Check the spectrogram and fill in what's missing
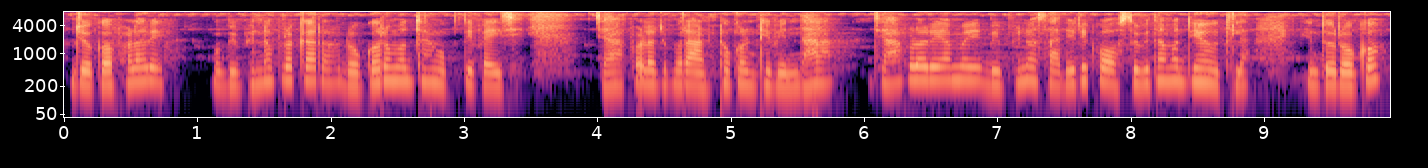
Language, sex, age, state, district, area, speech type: Odia, female, 18-30, Odisha, Jagatsinghpur, rural, spontaneous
